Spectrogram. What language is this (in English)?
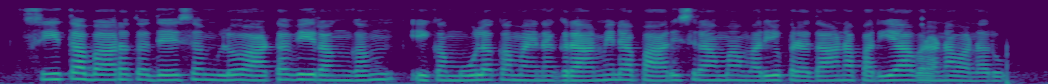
Telugu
